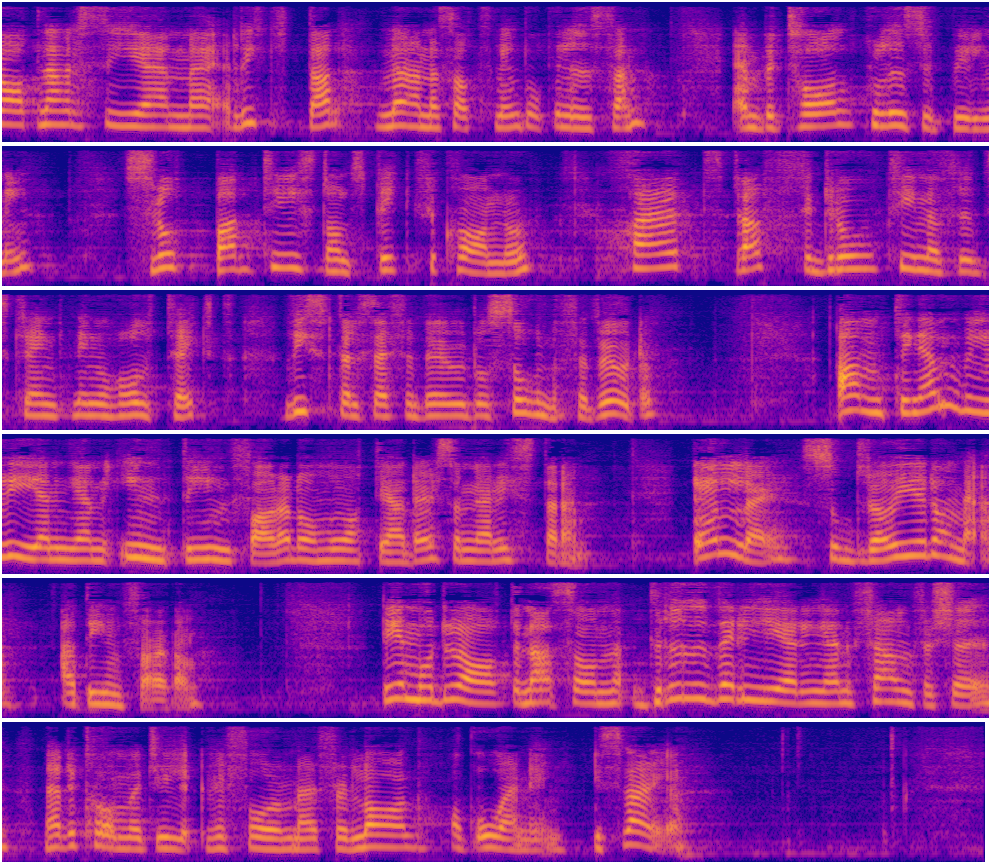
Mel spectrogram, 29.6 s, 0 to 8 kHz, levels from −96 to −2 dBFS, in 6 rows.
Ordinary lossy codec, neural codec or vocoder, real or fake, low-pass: MP3, 48 kbps; codec, 24 kHz, 1 kbps, SNAC; fake; 7.2 kHz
